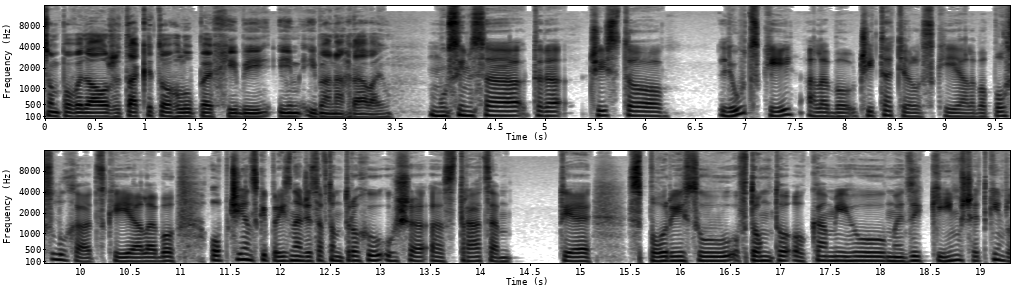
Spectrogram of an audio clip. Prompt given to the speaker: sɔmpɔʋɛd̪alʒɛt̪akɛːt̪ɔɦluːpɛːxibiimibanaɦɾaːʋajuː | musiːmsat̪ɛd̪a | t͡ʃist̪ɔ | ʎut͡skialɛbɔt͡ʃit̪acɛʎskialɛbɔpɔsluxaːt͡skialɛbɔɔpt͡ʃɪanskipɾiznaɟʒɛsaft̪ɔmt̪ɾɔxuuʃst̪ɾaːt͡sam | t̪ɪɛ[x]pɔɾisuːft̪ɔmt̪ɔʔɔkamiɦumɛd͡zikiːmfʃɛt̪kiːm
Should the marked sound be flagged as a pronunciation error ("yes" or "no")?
yes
